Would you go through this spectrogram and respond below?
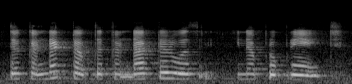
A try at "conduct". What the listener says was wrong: I'm going to say there the conduct. So on that, on the noun there, the conduct of the conductor was inappropriate. You want to put stress in the first syllable there.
